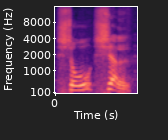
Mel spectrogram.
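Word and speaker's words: social: अब देखो, यदि सी के आगे आई ए हो तो सी का उच्चारण श होता है। क्या होता है? श होता है। क्या लिखा हमने? सोशल, सोशल, सोशल। तो यहाँ पे शल हो रहा है, सोशल, है ना?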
